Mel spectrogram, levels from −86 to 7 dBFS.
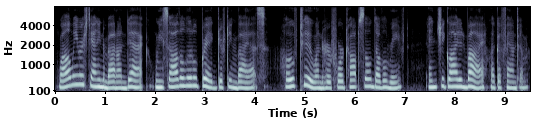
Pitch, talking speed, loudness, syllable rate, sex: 230 Hz, 190 wpm, -15 LUFS, 5.0 syllables/s, female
